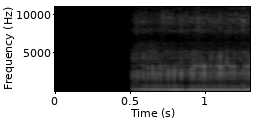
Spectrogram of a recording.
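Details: Sleeping French Bulldog puppy Motchi, unedited: a sudden onset of a harsh, rasping snore after a moment of silence, loud and rough throughout.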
